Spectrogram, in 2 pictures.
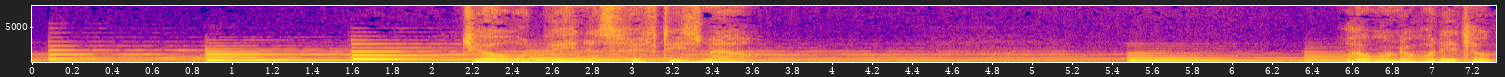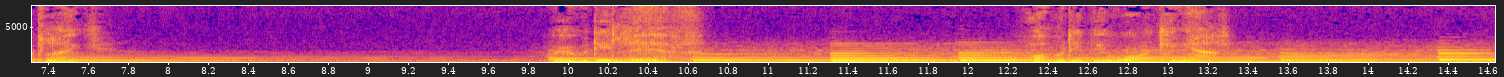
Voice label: english irish narration

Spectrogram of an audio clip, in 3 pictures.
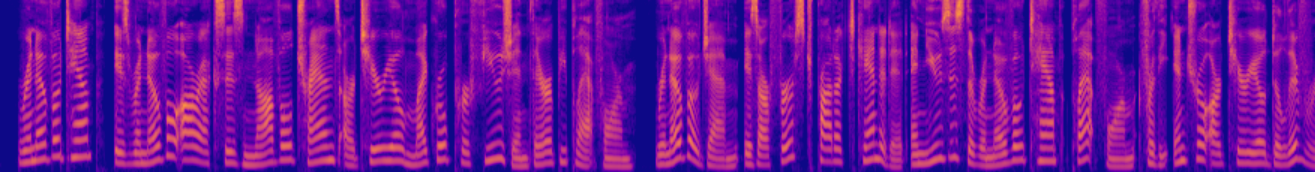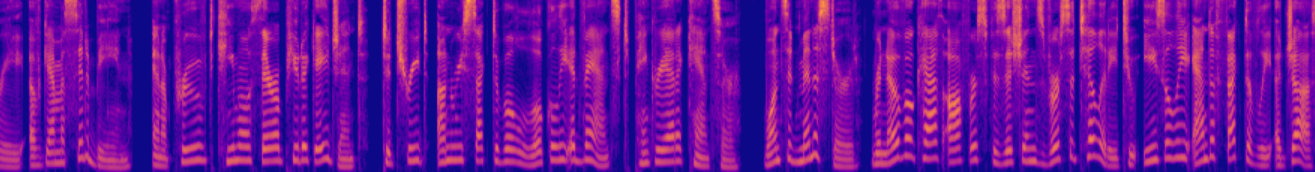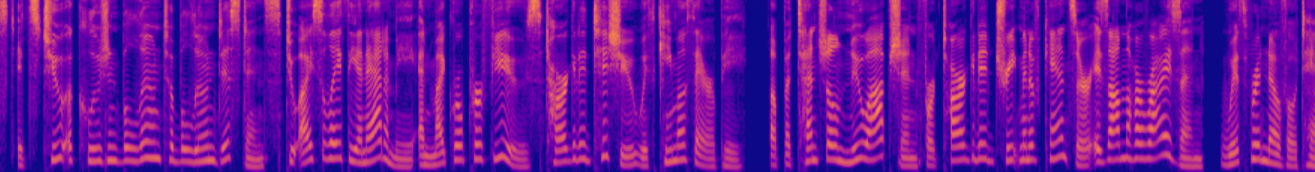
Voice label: english american medical narration; locutora profesional y nativa de Chicago

